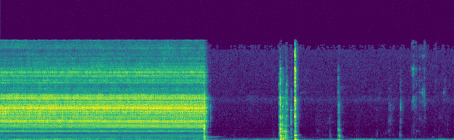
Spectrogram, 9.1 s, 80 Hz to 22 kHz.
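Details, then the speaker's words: Normal ABS actuator pump on a 100 Series Land Cruiser: with key on and brake pumped a few times, the electric pump gives a steady low hum for about four seconds then stops; costly part, about $3,000 to replace. "So that's the sound we should hear. We turned the key on and pumped the brake a few times, and that pump kicked in, electric pump kicked in, and you can hear that low humming noise. That's what we want to hear."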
